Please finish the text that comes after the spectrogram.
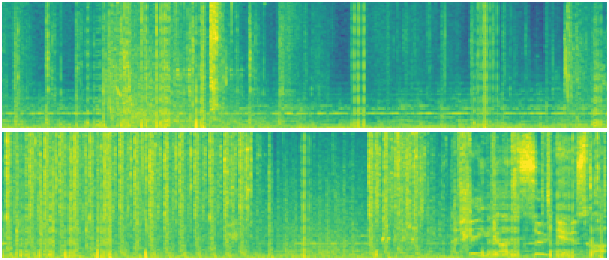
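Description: Sustained automatic weapon fire from a Halo match, dense rapid bursts layered with other game sounds and music, loud and continuous with no breaks, no voices over it.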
